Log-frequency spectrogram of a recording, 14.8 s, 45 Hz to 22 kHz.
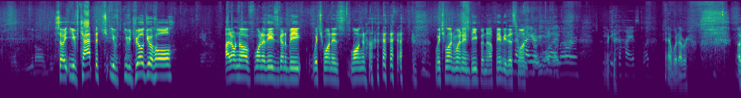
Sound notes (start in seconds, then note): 7.2 laughs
